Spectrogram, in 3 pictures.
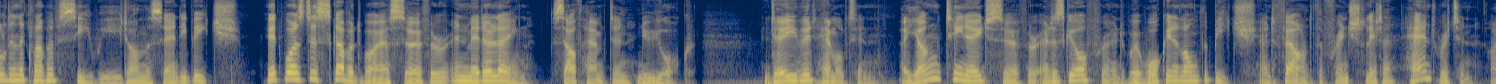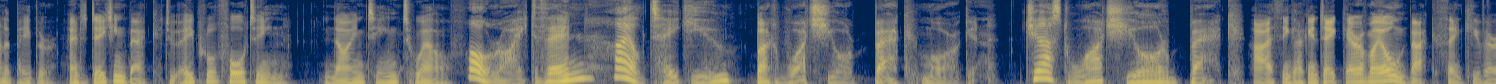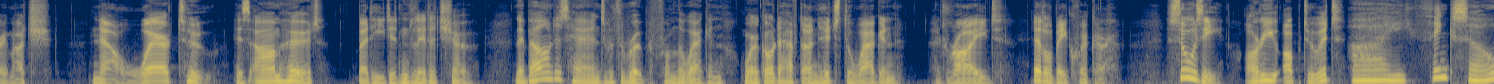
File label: Audiobook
